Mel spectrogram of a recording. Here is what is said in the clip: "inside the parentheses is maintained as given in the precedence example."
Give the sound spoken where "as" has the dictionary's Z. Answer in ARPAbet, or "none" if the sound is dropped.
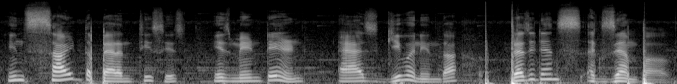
Z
